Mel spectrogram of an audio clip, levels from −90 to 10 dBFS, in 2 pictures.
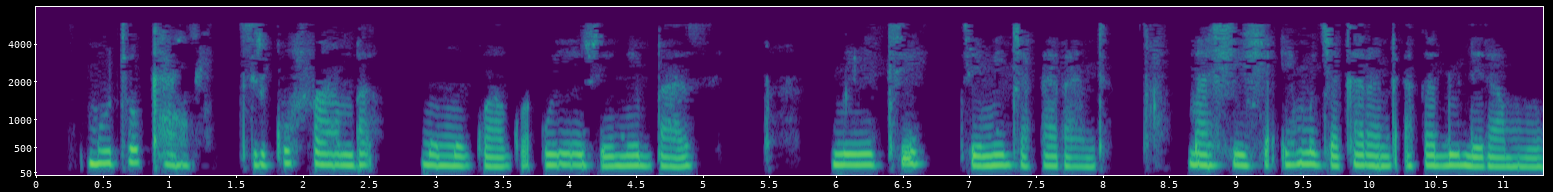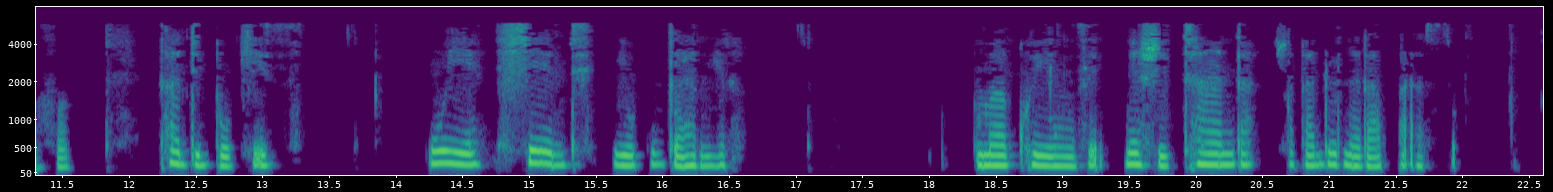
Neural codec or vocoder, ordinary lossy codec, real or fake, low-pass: vocoder, 44.1 kHz, 128 mel bands every 256 samples, BigVGAN v2; MP3, 24 kbps; fake; 7.2 kHz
